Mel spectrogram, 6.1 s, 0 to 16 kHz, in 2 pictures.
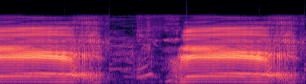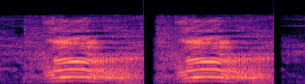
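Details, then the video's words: Village cow in Assam, India, giving four loud, low, nasal moos, each about a second long and spaced roughly 1.5 seconds apart; the first two are flat and buzzy, the last two rise and fall, with abrupt cuts between them. "Village Cow sounds Mooing video"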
